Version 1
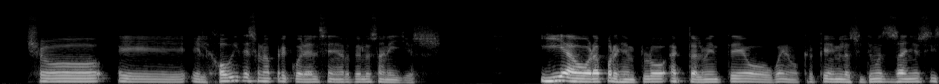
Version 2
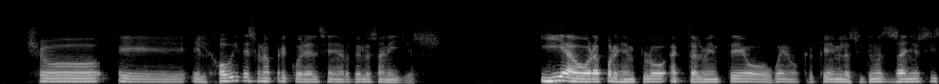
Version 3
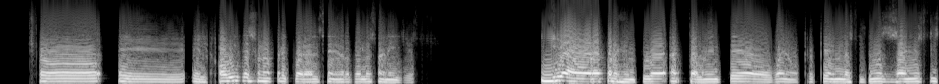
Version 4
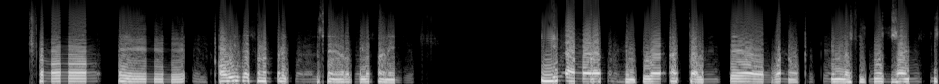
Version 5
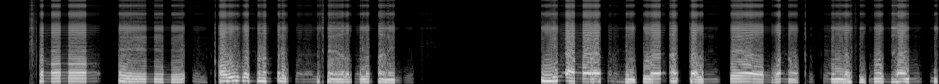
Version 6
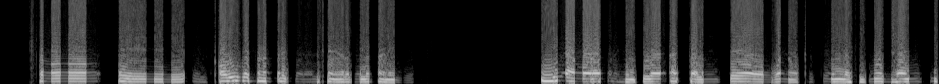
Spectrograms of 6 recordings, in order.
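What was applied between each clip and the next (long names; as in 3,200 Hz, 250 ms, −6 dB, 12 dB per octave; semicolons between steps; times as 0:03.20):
in parallel at +1.5 dB: brickwall limiter −17 dBFS, peak gain reduction 10.5 dB; on the sum: expander for the loud parts 1.5 to 1, over −29 dBFS
parametric band 1,200 Hz +9.5 dB 0.34 octaves; leveller curve on the samples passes 5; level +2.5 dB
brickwall limiter −7 dBFS, peak gain reduction 5.5 dB; gate pattern ".xxxx.x.xx.." 175 BPM −24 dB
samples sorted by size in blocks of 8 samples; level −1.5 dB
converter with an unsteady clock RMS 0.053 ms; level −5 dB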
